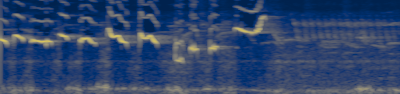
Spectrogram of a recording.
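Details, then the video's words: With beak open wide, an oriental magpie-robin pours out a 'tembakan' phrase: a dense run of about ten varied whistles, some dipping low, ending in a rising sweep, then a quiet tail with faint background noise. "KICAUAN KACER BUKA PARUH LEBAR TEMBAKAN PEDAS"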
